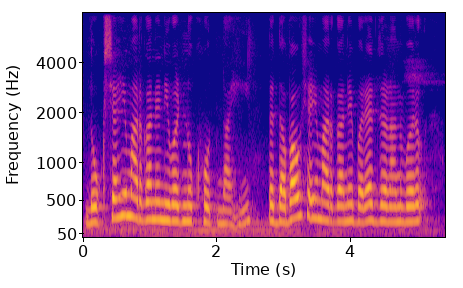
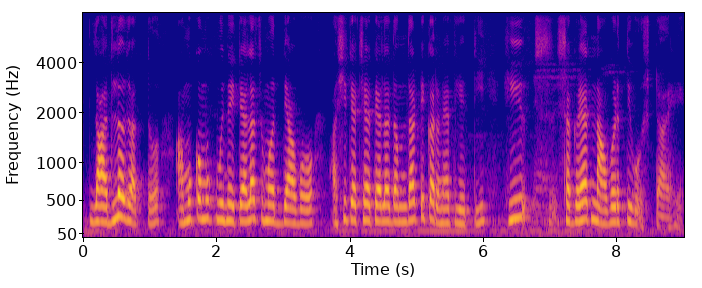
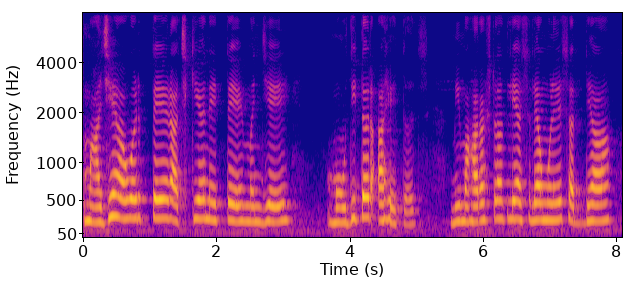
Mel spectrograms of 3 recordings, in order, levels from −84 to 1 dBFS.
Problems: constant background noise, continuous background conversations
